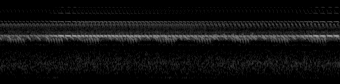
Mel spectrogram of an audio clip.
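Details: Close cricket chirping in Narita, Chiba Prefecture, Japan, recorded on a TASCAM Portacapture X8: a loud, fast train of shrill pulses, steady and ringing, swelling again toward the end over a faint chorus.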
